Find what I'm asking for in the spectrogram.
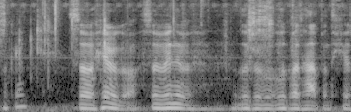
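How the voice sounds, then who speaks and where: Somewhat breathy man with a strong Ukrainian accent, fairly low pitch and ordinary pitch variation. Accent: heavy Ukrainian. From Ukraine. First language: Ukrainian or Russian. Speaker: DIY Halloween prop maker. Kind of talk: tutorial. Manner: halting, many fillers.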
